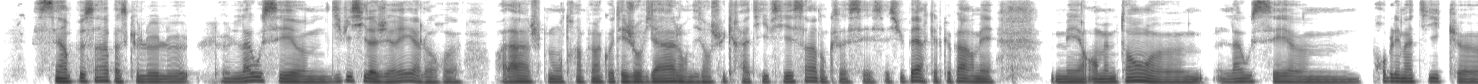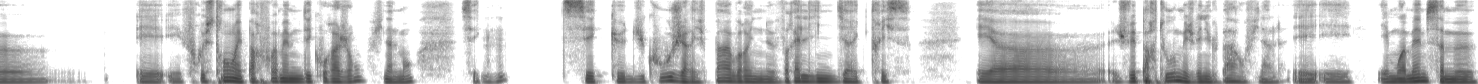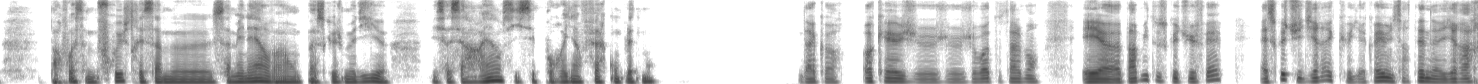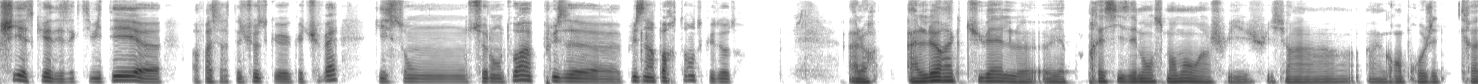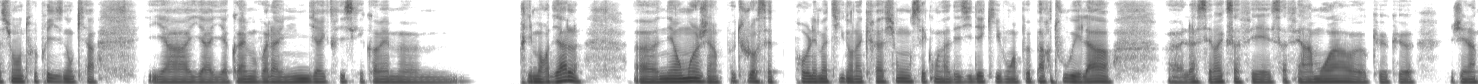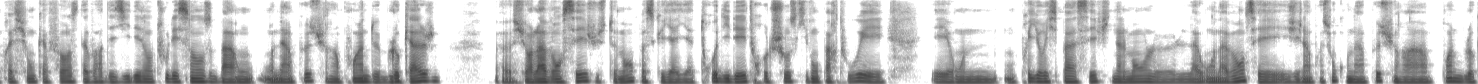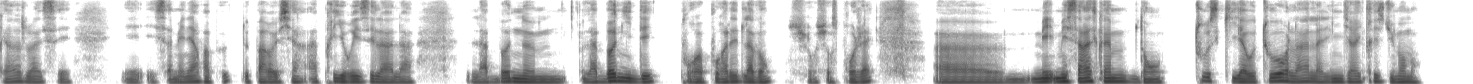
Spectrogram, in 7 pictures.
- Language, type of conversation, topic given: French, advice, Comment puis-je filtrer et prioriser les idées qui m’inspirent le plus ?
- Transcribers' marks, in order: drawn out: "heu"; drawn out: "heu"; drawn out: "sont"; drawn out: "un"; tapping; stressed: "bonne idée"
